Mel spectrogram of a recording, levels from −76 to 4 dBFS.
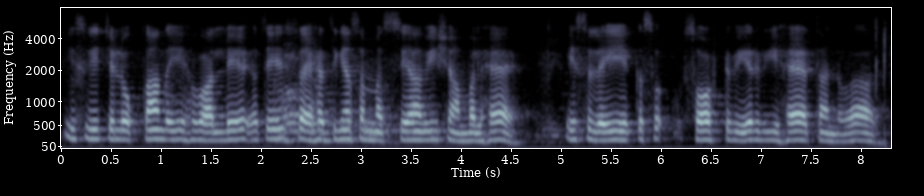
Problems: none marked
